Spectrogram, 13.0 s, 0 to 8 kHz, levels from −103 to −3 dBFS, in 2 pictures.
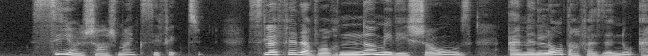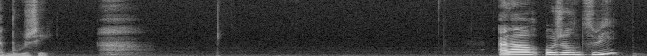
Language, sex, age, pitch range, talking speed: French, female, 30-49, 175-230 Hz, 100 wpm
